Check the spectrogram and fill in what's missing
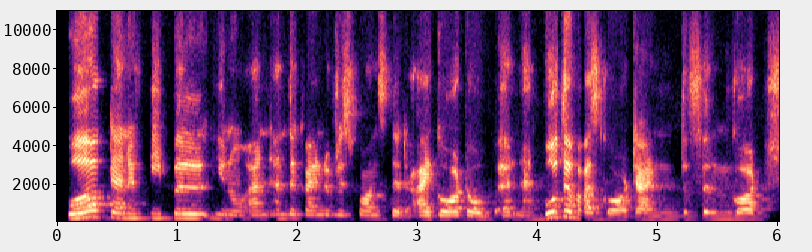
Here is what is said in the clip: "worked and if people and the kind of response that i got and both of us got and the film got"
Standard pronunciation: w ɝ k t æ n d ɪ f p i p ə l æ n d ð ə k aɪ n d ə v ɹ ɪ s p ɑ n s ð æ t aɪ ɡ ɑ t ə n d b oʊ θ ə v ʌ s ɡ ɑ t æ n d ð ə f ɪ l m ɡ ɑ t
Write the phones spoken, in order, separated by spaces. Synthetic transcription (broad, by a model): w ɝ k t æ n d ɪ f p i p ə l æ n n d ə k aɪ n d ə v ɹ ɪ s p ɑ n s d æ t aɪ ɡ ɑ t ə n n b oʊ t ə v ʌ s ɡ ɑ t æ n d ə f ɪ l m ɡ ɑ t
